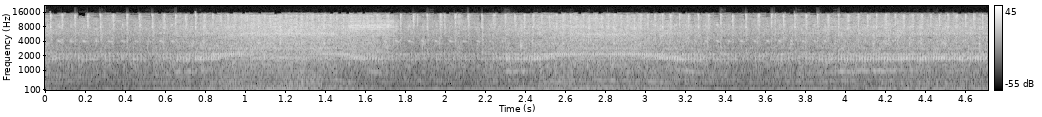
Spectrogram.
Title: Bad alternator bearings.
